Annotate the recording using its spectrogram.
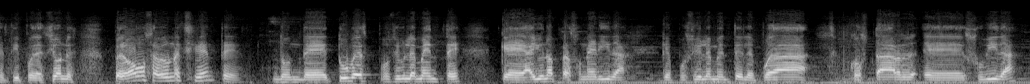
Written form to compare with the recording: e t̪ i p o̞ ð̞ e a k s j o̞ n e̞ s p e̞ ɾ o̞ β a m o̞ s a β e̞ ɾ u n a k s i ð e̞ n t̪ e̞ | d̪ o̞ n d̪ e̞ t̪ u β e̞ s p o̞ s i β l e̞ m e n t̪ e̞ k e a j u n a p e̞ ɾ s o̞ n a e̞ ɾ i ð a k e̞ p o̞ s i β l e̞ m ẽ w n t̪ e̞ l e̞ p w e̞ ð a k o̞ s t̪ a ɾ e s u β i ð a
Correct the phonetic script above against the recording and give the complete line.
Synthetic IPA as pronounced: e t̪ i p o̞ ð̞ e a k s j o̞ n e̞ s p e̞ ɾ o̞ β a m o̞ s a β e̞ ɾ u n a k s i ð e̞ n t̪ e̞ | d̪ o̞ n d̪ e̞ t̪ u β e̞ s p o̞ s i β l e̞ m ẽ n t̪ e̞ k e a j u n a p e̞ ɾ s o̞ n a e̞ ɾ i ð a k e̞ p o̞ s i β l e̞ m ẽ n t̪ e̞ l e̞ p w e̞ ð a k o̞ s t̪ a ɾ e s u β i ð a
